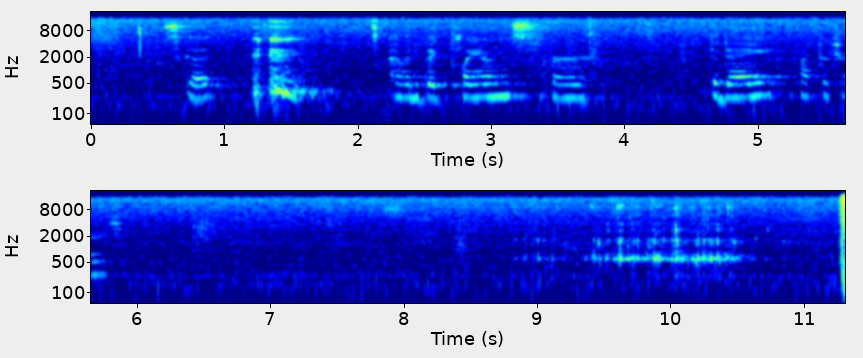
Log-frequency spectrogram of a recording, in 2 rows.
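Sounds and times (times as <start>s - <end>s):
speech: 0.7s - 3.9s, 4.6s - 6.0s
person drinking water in sips and gulps: 8.8s - 11.3s.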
